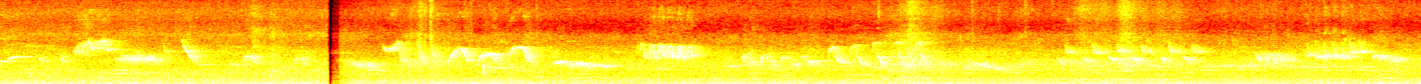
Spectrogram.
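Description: Small birds chirping over a steady low background hiss: short high chirps and quick rattling runs of notes come again and again. All sound cuts out for an instant about three seconds in.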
